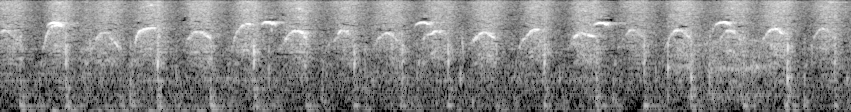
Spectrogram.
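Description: A small bird chirping fast and without a break: short, high notes, each rising and then falling, several a second.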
